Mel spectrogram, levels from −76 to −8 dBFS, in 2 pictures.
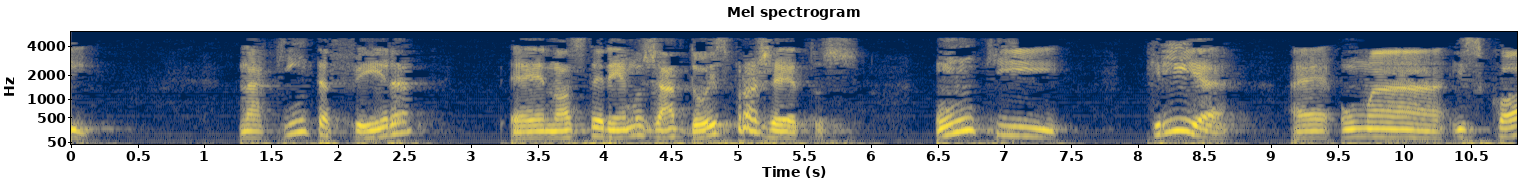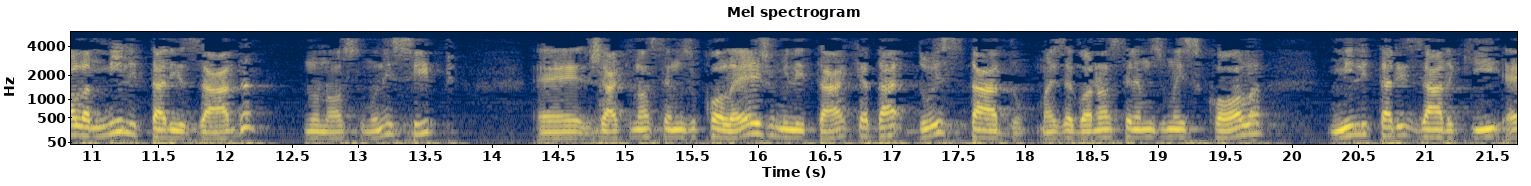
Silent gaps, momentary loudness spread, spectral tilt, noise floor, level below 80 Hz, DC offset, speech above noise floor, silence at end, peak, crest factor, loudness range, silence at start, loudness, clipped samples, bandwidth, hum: none; 9 LU; -7.5 dB/octave; -51 dBFS; -36 dBFS; under 0.1%; 35 dB; 0 s; 0 dBFS; 16 dB; 5 LU; 0 s; -17 LUFS; under 0.1%; 5 kHz; none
